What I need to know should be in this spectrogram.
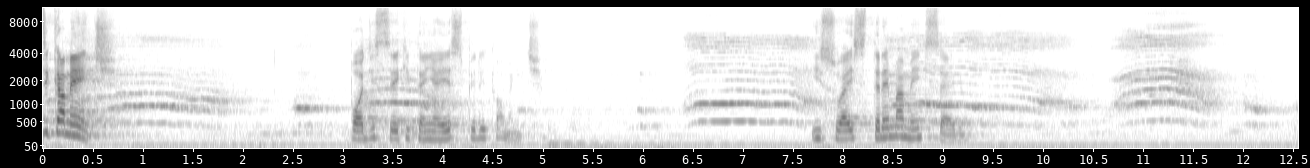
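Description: A man speaks calmly through a microphone in a reverberant hall.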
